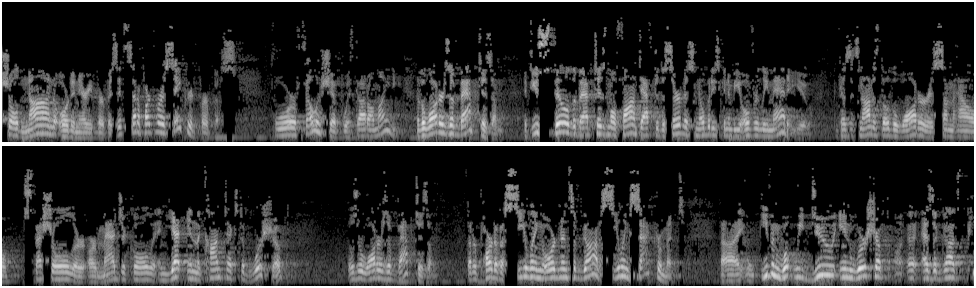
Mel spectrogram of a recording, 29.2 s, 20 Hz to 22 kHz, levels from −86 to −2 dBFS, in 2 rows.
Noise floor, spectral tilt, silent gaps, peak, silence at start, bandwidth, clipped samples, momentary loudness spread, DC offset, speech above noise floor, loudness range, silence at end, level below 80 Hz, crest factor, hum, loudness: -58 dBFS; -3 dB/octave; none; -6 dBFS; 0 s; 12 kHz; under 0.1%; 12 LU; under 0.1%; 32 dB; 6 LU; 0 s; -70 dBFS; 20 dB; none; -26 LUFS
